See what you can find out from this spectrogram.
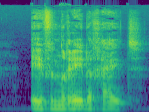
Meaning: proportionality
- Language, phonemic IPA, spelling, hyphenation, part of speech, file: Dutch, /ˌeː.və(n)ˈreː.dəx.ɦɛi̯t/, evenredigheid, even‧re‧dig‧heid, noun, Nl-evenredigheid.ogg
